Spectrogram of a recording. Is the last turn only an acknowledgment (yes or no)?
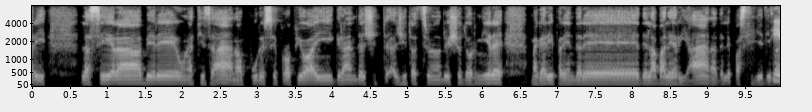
no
